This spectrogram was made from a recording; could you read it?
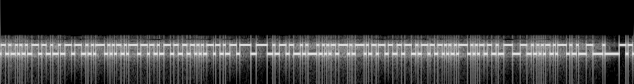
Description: RTTY, about 45.45 baud. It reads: JAPANESE AIR ATTACKS IN RESPONSE.
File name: fsk850 / USS-Massachusetts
